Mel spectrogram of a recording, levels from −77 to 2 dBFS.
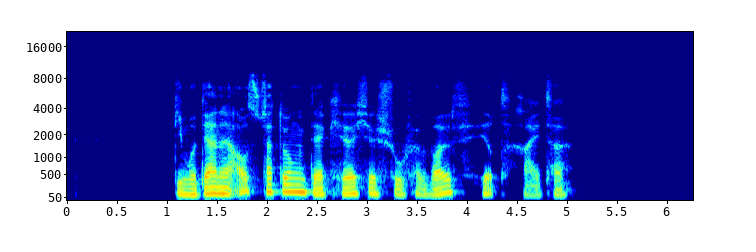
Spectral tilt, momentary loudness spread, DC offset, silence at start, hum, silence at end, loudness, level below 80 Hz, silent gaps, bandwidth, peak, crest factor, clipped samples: -7 dB/octave; 13 LU; under 0.1%; 1.05 s; none; 1.25 s; -28 LUFS; -58 dBFS; none; 9.2 kHz; -8 dBFS; 20 dB; under 0.1%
